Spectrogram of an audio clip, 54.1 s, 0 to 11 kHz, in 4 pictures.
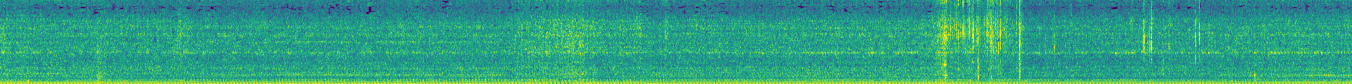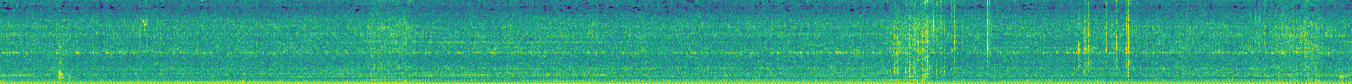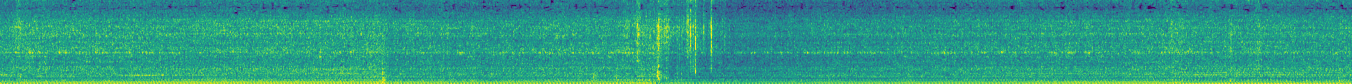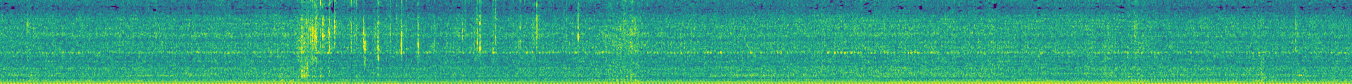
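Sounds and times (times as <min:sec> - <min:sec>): log splitter engine running: 0:00.0 - 0:54.0
firewood cracking and splintering: 0:08.0 - 0:13.2, 0:21.3 - 0:27.8, 0:32.4 - 0:34.5, 0:42.5 - 0:47.4.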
